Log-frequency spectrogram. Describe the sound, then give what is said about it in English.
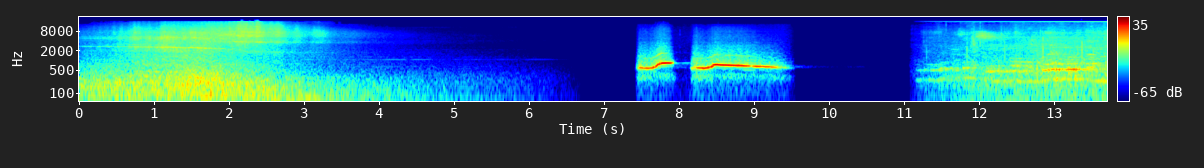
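An airplane roars overhead with a whining engine pitch, fading steadily into silence over several seconds. Afterward come a short whistling tone and some other murmuring sounds. “Grandma lives very far away, so she travelled by plane.”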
